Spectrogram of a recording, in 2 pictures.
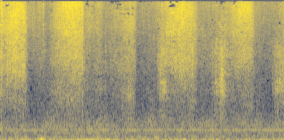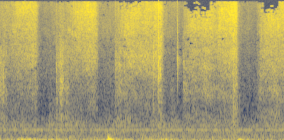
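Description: A brush swishes through long hair in steady, repeated strokes.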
